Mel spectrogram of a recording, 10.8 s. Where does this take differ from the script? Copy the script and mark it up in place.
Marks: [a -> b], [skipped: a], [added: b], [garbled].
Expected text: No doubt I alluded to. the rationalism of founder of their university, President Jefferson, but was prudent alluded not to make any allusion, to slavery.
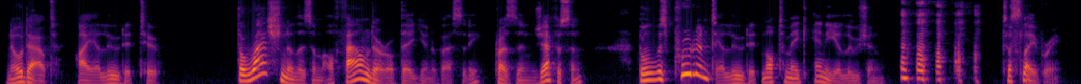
No doubt I alluded to. the rationalism of founder of their university, President Jefferson, but was prudent alluded not to make any allusion, to slavery.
